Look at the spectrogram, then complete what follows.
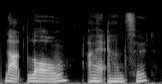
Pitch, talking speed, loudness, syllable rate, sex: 145 Hz, 150 wpm, -19 LUFS, 4.5 syllables/s, female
